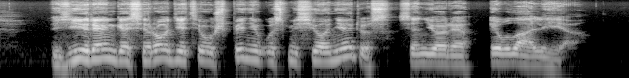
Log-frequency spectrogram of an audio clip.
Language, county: Lithuanian, Alytus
